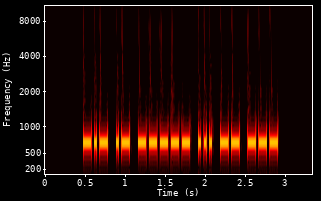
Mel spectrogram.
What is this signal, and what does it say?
Morse code, heard as a keyed tone, about 36 wpm, 700 Hz. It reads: KA0SMO
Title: USA Call Signs - 6 Characters - 6x Character Spacing - 35wpm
